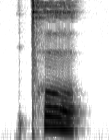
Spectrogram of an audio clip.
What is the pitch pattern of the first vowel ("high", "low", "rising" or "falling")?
falling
